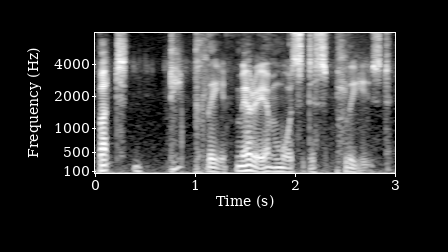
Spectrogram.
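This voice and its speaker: A man reading literary prose and verse aloud as an audiobook narrator, with theatrical, deliberate phrasing. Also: deep voice, pushed and bright.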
